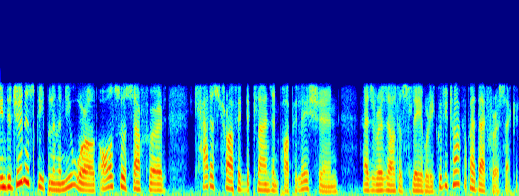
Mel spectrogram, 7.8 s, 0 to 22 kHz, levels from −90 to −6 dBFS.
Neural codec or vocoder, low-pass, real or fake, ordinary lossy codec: codec, 16 kHz in and 24 kHz out, 2.2 kbps, FireRedTTS-2 codec; 3.6 kHz; fake; Opus, 16 kbps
